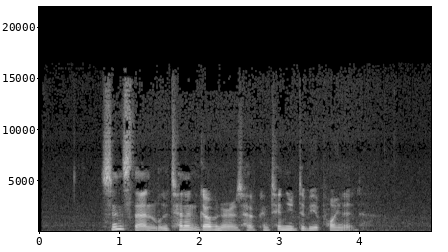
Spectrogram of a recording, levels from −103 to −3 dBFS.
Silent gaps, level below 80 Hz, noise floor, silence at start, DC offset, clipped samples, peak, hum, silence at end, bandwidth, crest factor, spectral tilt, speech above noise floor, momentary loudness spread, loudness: none; -72 dBFS; -64 dBFS; 0.8 s; under 0.1%; under 0.1%; -10 dBFS; none; 0.85 s; 16.5 kHz; 22 dB; -3.5 dB/octave; 33 dB; 10 LU; -30 LUFS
